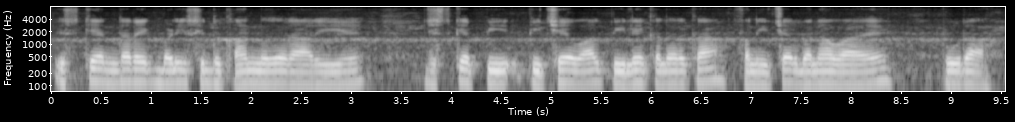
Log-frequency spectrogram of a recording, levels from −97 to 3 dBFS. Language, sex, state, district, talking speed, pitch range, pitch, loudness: Hindi, male, Uttar Pradesh, Lucknow, 140 wpm, 110-120 Hz, 115 Hz, -15 LUFS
